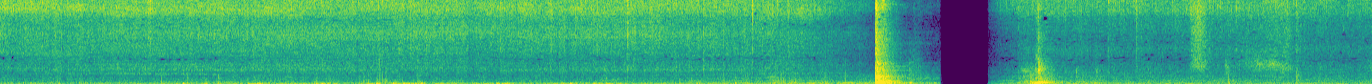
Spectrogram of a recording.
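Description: Hanger steak sizzling on the hot grate of a gas barbecue grill, a steady hiss. About six and a half seconds in there is a sharp knock; after a brief dropout the sizzling goes on more quietly, with a few small clicks.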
